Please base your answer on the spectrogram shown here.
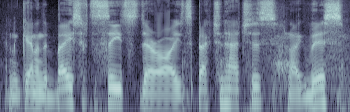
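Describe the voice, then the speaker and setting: A man's voice: mid-range voice, normal speed. A man presenting an informal walkthrough of his boat as its owner, explaining things casually and correcting himself as he goes. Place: outdoors on an open motorboat on the water. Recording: outdoor ambient noise on boat.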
